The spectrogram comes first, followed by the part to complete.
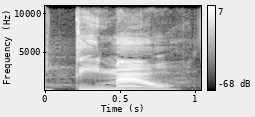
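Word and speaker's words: τιμάω: griego esta palabra es se pronuncia timao t&m y esto significa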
